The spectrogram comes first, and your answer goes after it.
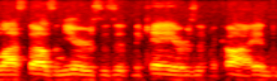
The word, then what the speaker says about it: McKay: and family is that in the Highlands it's pronounced Mai. Uh, a lot of people get it wrong with.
